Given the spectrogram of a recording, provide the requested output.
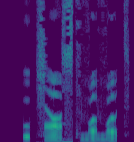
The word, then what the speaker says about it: участвовать: Pronunciation: Участвовать. Участвовать. The O sounds like the O in hot. The stress is on the second syllable.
